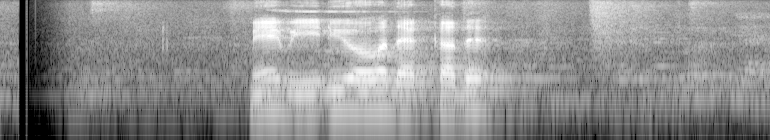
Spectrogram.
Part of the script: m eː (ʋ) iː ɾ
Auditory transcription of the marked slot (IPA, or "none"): ʋ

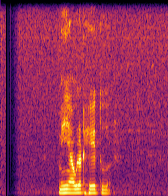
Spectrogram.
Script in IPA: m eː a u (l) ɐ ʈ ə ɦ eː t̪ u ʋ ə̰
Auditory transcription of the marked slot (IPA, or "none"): l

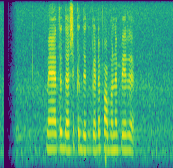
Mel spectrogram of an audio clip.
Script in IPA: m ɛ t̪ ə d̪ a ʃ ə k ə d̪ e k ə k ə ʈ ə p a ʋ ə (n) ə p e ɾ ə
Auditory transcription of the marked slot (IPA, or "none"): n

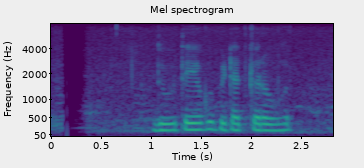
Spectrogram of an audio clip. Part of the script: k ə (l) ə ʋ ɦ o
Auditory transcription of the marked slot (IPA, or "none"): ɾ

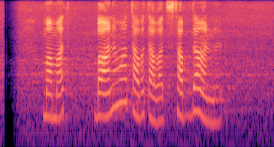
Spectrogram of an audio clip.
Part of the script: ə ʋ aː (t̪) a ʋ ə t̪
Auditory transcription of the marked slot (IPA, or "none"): t̪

